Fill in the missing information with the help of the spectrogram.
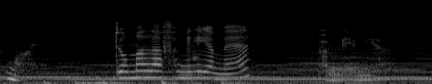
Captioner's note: Mya speaking in foreign language; Jane speaking in foreign language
